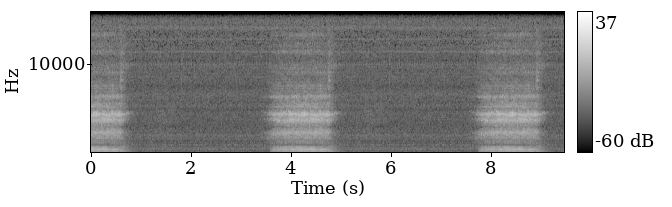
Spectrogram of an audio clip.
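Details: Regular rattling snores on each in-breath, about every four seconds, roughly 14 breaths a minute, with quiet breathing between; snoring during sleep.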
